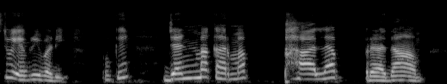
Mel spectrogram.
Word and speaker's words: फलप्रदाम्: So normal pa when we say here Prati, Pradam. So here Paraha. That pa we have to stress a little bit. That is the pronunciation for pa in Sanskrit. So it is Phala Pradam.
